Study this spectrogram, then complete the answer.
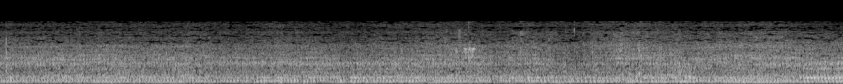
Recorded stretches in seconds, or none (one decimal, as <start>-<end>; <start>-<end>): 0.0-8.4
